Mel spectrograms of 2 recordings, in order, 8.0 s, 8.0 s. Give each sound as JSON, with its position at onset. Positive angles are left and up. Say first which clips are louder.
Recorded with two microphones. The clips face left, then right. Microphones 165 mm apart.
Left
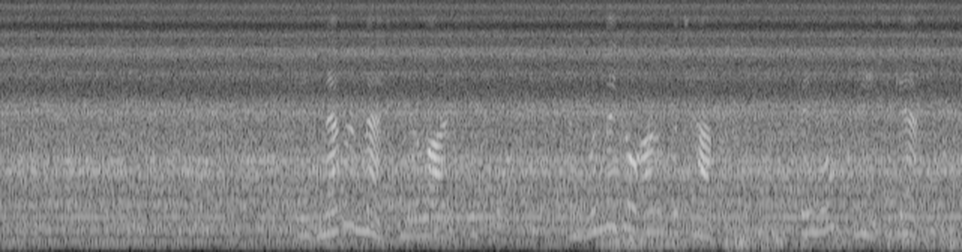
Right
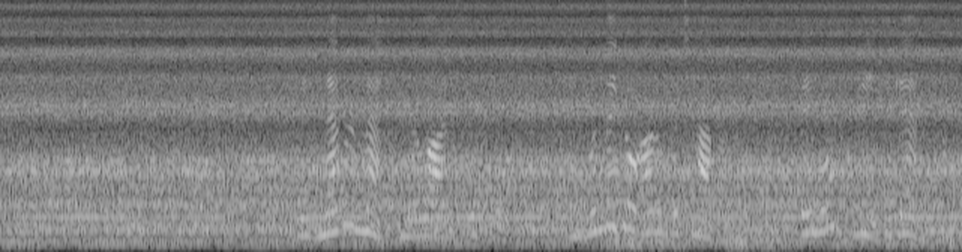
{"t": 2.5, "sound": "a woman speaking", "louder": "right 3 dB", "side_deg": -10}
